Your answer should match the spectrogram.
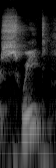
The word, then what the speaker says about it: CEWT: We pronounce that CEWT or SWEET.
